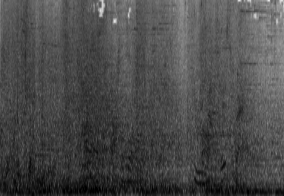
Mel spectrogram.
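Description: Magic blasts and clashing weapon hits crackle in a busy fight.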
